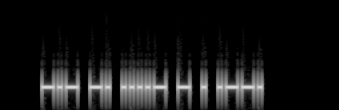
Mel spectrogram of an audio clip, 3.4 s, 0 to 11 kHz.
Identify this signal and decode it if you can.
Morse code, heard as a keyed tone, about 30 wpm, 700 Hz. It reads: KN4TEP
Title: USA Call Signs - 6 Characters - Repeated 3x - 30wpm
